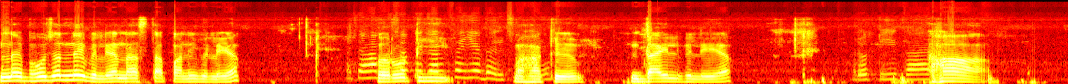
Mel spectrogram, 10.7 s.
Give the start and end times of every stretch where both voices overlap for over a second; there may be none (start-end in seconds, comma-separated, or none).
none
